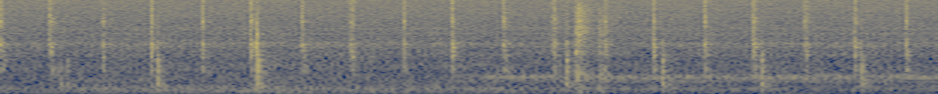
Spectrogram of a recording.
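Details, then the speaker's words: Antique Westminster chiming clock with silent function, pendulum nudged to find centre of gravity and put in beat: crisp, steady, evenly spaced tick-tock at about ninety beats a minute, a perfect ticking clock running properly. "Now you hear that sound. That sound there is a perfect ticking clock."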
